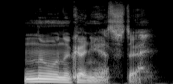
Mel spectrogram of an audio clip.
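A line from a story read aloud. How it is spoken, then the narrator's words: Relieved sigh. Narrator (Russian): Рейн облегченно вздохнул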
